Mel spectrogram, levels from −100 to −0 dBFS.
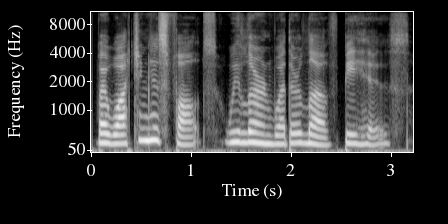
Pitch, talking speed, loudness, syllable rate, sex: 220 Hz, 185 wpm, -15 LUFS, 4.0 syllables/s, female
